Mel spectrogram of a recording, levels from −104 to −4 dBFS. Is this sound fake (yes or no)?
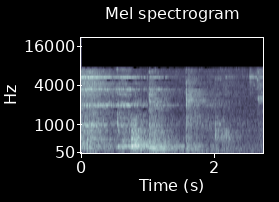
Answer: yes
